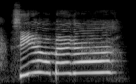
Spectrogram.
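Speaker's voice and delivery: very high, sing-song farewell; cheery goodbye. Real, not acted. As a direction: chirp a bright goodbye. Calling goodbye to chat.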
